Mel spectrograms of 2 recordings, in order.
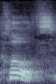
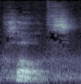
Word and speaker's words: clothes: South Beach okay and colds is just clothes you don't need the second s sound clothes Peggy when you're talking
